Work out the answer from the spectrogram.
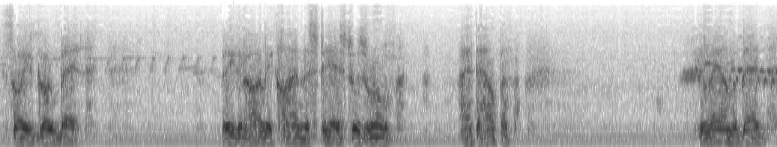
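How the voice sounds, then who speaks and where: An actor in a 1970s radio drama playing a somber friend bearing news of a death, halting and subdued. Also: male voice, on the low side. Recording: dull, noisy old radio recording.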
